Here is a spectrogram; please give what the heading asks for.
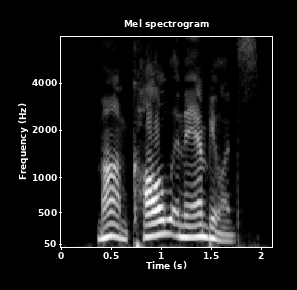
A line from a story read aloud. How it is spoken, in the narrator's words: I yelled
